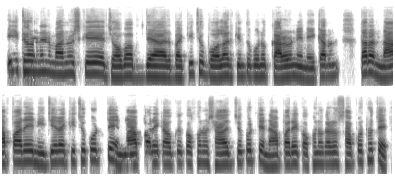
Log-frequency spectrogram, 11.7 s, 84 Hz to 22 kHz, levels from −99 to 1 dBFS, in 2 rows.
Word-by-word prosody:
এই 240 - -7
ধরনের 225 0 0
মানুষকে 200 +1 +1 0.3
জবাব 165 +2 +2 0.2
দেওয়ার 165 -1 +6
বা 160 - +5
কিছু 200 +2 -4 0.2
বলার 165 +2 +4
কিন্তু 170 0 -4
কোনো 170 0 0
কারণই 160 +2 +4
নেই। 140 0 -2
কারণ, 170 0 +2 0.4
তারা 210 +1 +6 0.2
না 155 +2 +5 0.2
পারে 195 0 +4 0.2
নিজেরা 190 +4 0
কিছু 200 +1 -5
করতে, 215 +2 -3 0.3
না 155 - +4 0.2
পারে 180 +1 0
কাউকে 175 +1 -2
কখনো 185 +1 -5
সাহায্য 170 +1 0
করতে, 205 0 -4 0.2
না 150 - 0
পারে 175 +1 +2
কখনো 175 +2 -4
কারোর 175 0 -2
সাপোর্ট 175 +3 -3
হতে। 220 -2 -1
175 Hz, 160 wpm, -22 LUFS, 165-200 Hz, 0.4 s, দেওয়ার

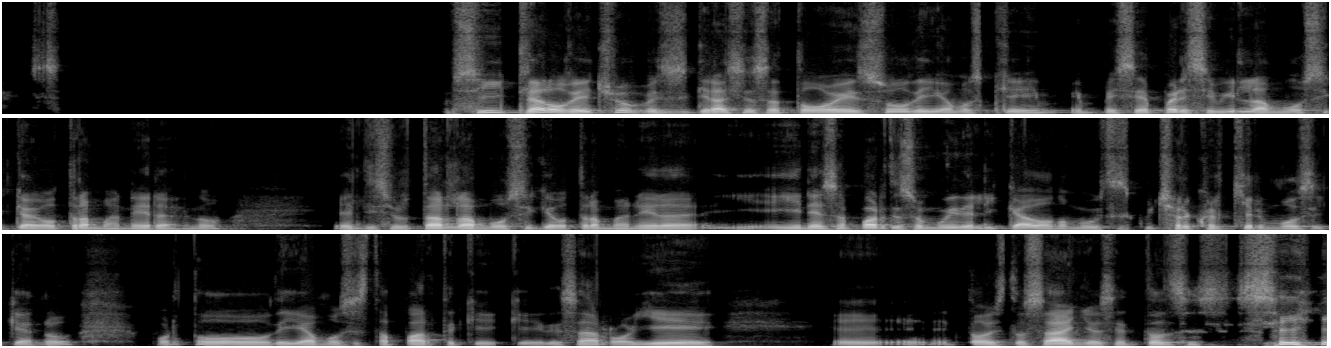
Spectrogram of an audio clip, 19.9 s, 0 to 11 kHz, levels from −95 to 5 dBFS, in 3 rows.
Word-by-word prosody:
S - - -18 2.0
Sí, 165 +1 -2
claro, 165 +1 +7
de 115 - +5
hecho, 135 +4 -1
pues, 90 -4 -6
gracias 120 +5 +2
a - - 0
todo 120 -2 +2
eso, 110 +7 0
digamos 105 +3 -2
que 95 -5 -5
empecé 105 +3 -3
a - - -1
percibir 125 -5 +1
la 130 -4 +3
música 120 +4 -5
de - - +4
otra 105 - +2
manera, 95 +1 -3
¿no?, - - -8 0.5
el 100 -2 -3
disfrutar 100 +6 +4
la 120 -1 +8
música 120 +1 -5
de 115 - +2
otra 110 - 0
manera 105 +4 0
y 110 -2 -10
y - - -2
en 105 - -3
esa 130 +2 +1
parte 135 -1 +6
soy 130 +1 -2
muy 130 +1 -2
delicado, 115 0 +2
no 95 - -5
me 105 - -11
gusta 110 -1 -8
escuchar - - -4
cualquier 115 - -3
música, 120 -3 -4
¿no?, 135 +8 -4 0.4
por - - -8
todo 105 -3 0
digamos, 100 +1 -2
esta 105 0 -6
parte 100 -1 -1
que 90 -1 -11
que 95 - -12
desarrollé, 95 +3 0
eh - - -17 0.6
eh, 90 -1 -4 0.3
en - - -13
todo 105 - +1
estos 105 +1 -5
años. 115 -3 +6
Entonces 125 +5 -3
sí, 170 -2 +6
110 Hz, 180 wpm, -24 LUFS, 100-125 Hz, 2.0 s, la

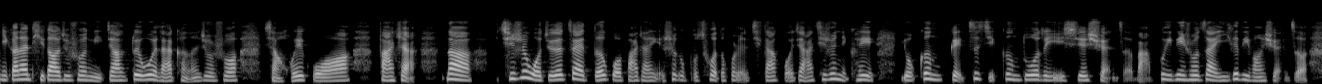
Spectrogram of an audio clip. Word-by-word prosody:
你 210 - -2
刚 215 +1 +5
才 230 - +8
提 220 -2 -3
到 205 -1 +6
就 200 0 -4
说 205 0 -1
你 170 -5 -4
将 190 -1 +1
对 225 - +3
未 220 0 +3
来 175 -1 +1
可 - - -7
能 160 - -6
就 190 +2 -4
是 180 - -11
说 190 -1 0 0.2
想 - - -2
回 195 +4 0
国 175 +1 +2 0.3
发 185 0 +4
展， 185 - +2 0.2
那 225 -6 +7 0.3
其 265 - +2
实 310 +2 +3
我 215 -7 +4
觉 205 - -1
得 220 - +5
在 230 0 +4
德 205 +1 0
国 190 -3 0
发 190 - -3
展 175 -2 -5
也 - - -11
是 235 - -4
个 200 - -7
不 - - -12
错 200 0 -2
的， 185 - -8
或 195 +1 -7
者 - - -8
其 - - -11
它 185 0 -1
国 195 - -7
家， 185 -2 -2
其 230 - -6
实 255 - +1
你 230 - -3
可 215 - -3
以 205 -3 0 0.2
有 190 - -2
更 235 -3 0
给 205 - +1
自 270 - -5
己 - - -8
更 235 -3 -4
多 220 +1 +2
的 200 - -2
一 - - -4
些 195 +2 0
选 200 - 0
择 - - -12
吧， - - -3
不 245 - -2
一 220 - -1
定 225 -1 +1
说 215 0 0
在 210 -1 +3
一 185 +1 -5
个 250 - +2
地 215 -3 -2
方 175 -1 -4
选 - - -1
择。 - - -3
205 Hz, 335 characters per minute, -25 LUFS, 185-220 Hz, 0.3 s, 才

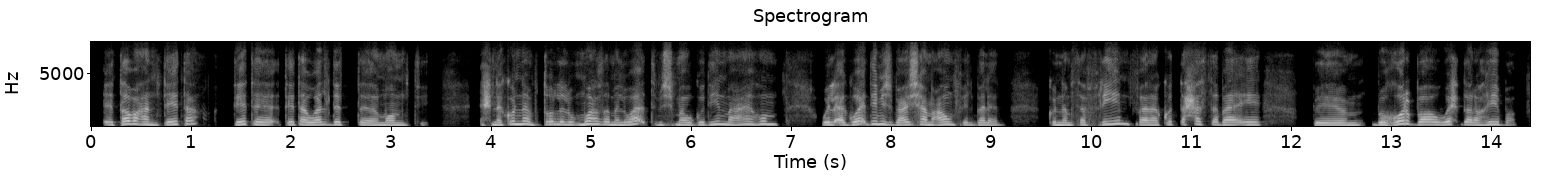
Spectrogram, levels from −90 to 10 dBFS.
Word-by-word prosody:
آآ 230 - -1
طبعًا 245 -2 +2
تيتة 265 +5 0 0.4
تيت 245 +1 0 0.3
تيتة 240 -2 +1
والدة 225 +1 +1 0.2
مامتي. 190 -2 -2 0.5
إحنا 210 -2 +2
كنا 270 +3 +3
بطول 245 +3 -1
ال 225 -2 -1
معظم 250 -5 +3
الوقت 225 0 0
مش 210 +2 -5
موجودين 210 +4 +1
معاهم 245 +2 0 0.4
والأجواء 215 +4 +3
دي 275 +3 0
مش 260 -4 +2
باعيشها 230 +3 +2
معاهم 225 +4 +2
في 210 0 -7
البلد، 190 -1 -4 0.4
كنا 205 -1 +1
مسافرين 245 +9 -1
فأنا 210 -5 0
كنت 250 +6 -6
حاسة 255 -2 +1
بقى 225 0 +2
إيه 230 0 -1 0.5
ب - - +1 0.5
بغربة 235 +4 +2
ووحِدة 235 0 +1
رهيبة، 215 0 -2
230 Hz, 140 wpm, -23 LUFS, 210-250 Hz, 0.5 s, كنا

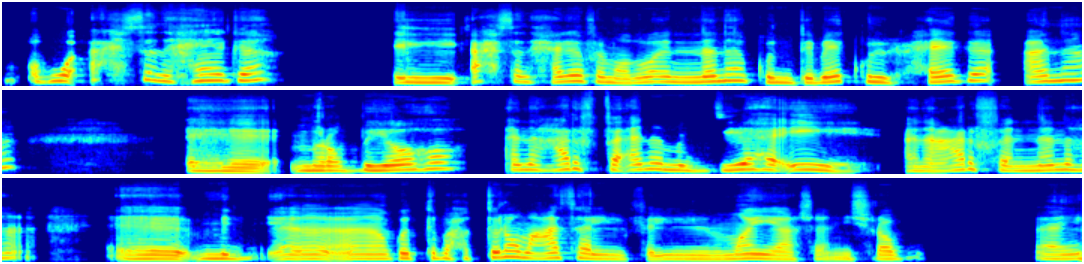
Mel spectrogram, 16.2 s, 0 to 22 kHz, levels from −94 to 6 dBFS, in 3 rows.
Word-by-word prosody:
هو 260 +3 +2
أحسن 310 -8 -4
حاجة 290 +5 0 0.6
ال 205 -2 +1
أحسن 240 -2 -3
حاجة 240 +4 +2
في 250 - -7
الموضوع 215 +3 0
إن 220 0 +2
أنا 275 +4 +4
كنت 205 -6 -1
باكل 225 -1 +2
حاجة 255 +9 +1
أنا 285 +8 +1 0.9
آآ، 175 -4 +1
مربّياها، 215 +8 +3 0.2
أنا 235 0 +1
عارفة 240 +1 -1
أنا 265 +1 +1
مدياها 225 +3 +2
إيه، 210 -8 -1 0.2
أنا 190 -1 -1
عارفة 225 +2 -1
إن 200 +1 -2
أنا 230 +1 -1 0.4
آآ، 185 -2 +2
مد 195 +1 -1
أنا 195 +2 0
كنت 215 +2 -1
باحط 210 +2 -3
لهم 260 -2 +5
عسل 210 -5 +1
في 160 - -7
المَيّة 180 +2 0
عشان 165 - -6
يشربوا، 180 - -4 0.6
أيوه، 190 +1 -1
215 Hz, 135 wpm, -23 LUFS, 190-245 Hz, 0.9 s, لهم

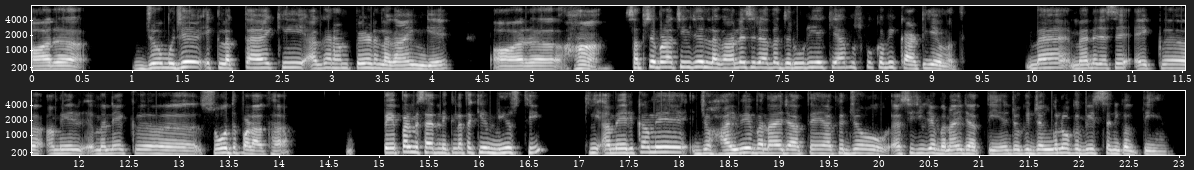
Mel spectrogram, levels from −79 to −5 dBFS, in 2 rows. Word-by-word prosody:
और 145 +1 +3 1.0
जो 205 +1 +4
मुझे 205 +3 +4 0.2
एक 205 0 -6
लगता 190 +1 0
है 200 +1 +3
कि 220 +2 -3
अगर 200 +3 -3
हम 195 0 -2
पेड़ 200 0 +2
लगाएँगे 160 -1 +1 0.5
और 145 0 +3 0.4
हाँ, 170 0 0
सबसे 205 +4 +2
बड़ा 230 0 +3
चीज़ 230 0 -2
है 240 - +7
लगाने 205 0 +1
से 225 - -2
ज़्यादा 215 0 -1
ज़रूरी 210 +2 -1
है 225 - +4
कि 225 0 -3
आप 215 +1 -4
उसको 220 +1 -8
कभी 225 +1 0
काटिए 175 0 +1
मत। 135 - -8 0.6
मैं 200 +4 -1
मैंने 175 +3 -1
जैसे 185 +1 -3
एक 170 +1 -5 0.4
अमेर 170 +1 -1
मैंने 165 +2 -2
एक 175 0 -10 0.7
शोध 205 +2 +1
पढ़ा 155 -4 +2
था, 145 +1 -5 1.0
पेपर 205 +4 +3
में 230 - +3
शायद 215 -2 +2
निकला 200 +1 -2
था 215 - +1
कि 220 +2 +2
न्यूज़ 210 +1 +3
थी 215 - -1 0.5
कि 200 -1 -2
अमेरिका 195 +3 +1
में 230 0 +4
जो 180 +1 -1
हाईवे 175 +6 +4
बनाए 185 -1 +2
जाते 170 0 -1
हैं 180 - -3
या 175 - -1
फ़िर 185 +1 -4
जो 175 -4 -1
ऐसी 165 +4 -3
चीज़ें 185 0 -1
बनाई 165 +2 +1
जाती 155 -1 -1
हैं 160 +1 -1
जो 170 -1 -1
कि 175 - -1
जंगलों 180 +4 +2
के 180 - -1
बीच 180 +1 -1
से 175 0 -2
निकलती 155 -3 -1
हैं, 130 -1 -12
190 Hz, 180 wpm, -18 LUFS, 170-210 Hz, 1.0 s, है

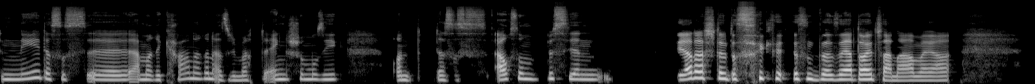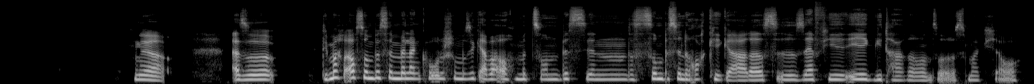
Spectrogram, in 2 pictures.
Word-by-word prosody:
N 230 -1 -1
ne, 270 +6 0
das 255 -6 -3
ist, 230 - -6
äh, 210 -1 0
Amerikanerin, 240 +5 -2
also, 205 -3 -4
die 190 - -4
macht 200 +1 -7
englische 235 +2 -3
Musik 235 0 -3 0.5
und 200 0 -4
das 210 -1 -3
ist 205 - -7
auch 225 +2 +5
so 270 - 0
'n 240 -2 -1
bisschen 235 -3 -1 0.6
Ja, 230 +4 +8
das 295 0 +8
stimmt, 265 -4 +5
das 235 - +4
ist - - -1
wirklich 270 -1 +3
ist 250 0 +2
'n 245 -4 +5
d 225 -1 +5
sehr 225 +1 +7
deutscher 230 -4 +6
Name, 185 +1 +1
ja. 185 +1 -1 2.2
Ja. 205 -5 +1 0.6
Also, 220 0 +1 0.5
die 230 - -3
macht 305 +2 +2
auch 310 - +3
so 305 - +1
'n 285 - +4
bisschen 290 -2 +1
melancholische 260 - -1
Musik, 255 +1 -3
aber 235 - 0
auch 240 - -3
mit 240 0 -4
so 230 - -1
'n 230 0 -5
bisschen 230 -3 -5
das 225 0 -8
ist - - -2
so 260 - +1
'n 255 - +3
bisschen 245 -1 -1
rockiger, 215 -4 -4
da 200 0 0
ist, 205 - -4
äh, 215 -1 -4
sehr 225 +2 -2
viel 225 -1 -4
E-Gitarre 205 -4 -3
und 185 - -8
so, - - -7
das - - -9
mag 200 -2 -10
ich - - -14
auch. 195 - -8
230 Hz, 190 wpm, -22 LUFS, 210-250 Hz, 2.2 s, Ja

